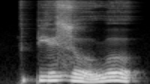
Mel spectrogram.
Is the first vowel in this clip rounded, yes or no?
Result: no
